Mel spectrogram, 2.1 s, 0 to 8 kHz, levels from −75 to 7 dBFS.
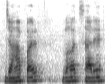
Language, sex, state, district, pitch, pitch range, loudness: Hindi, male, Bihar, Patna, 135 Hz, 125-140 Hz, -14 LUFS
